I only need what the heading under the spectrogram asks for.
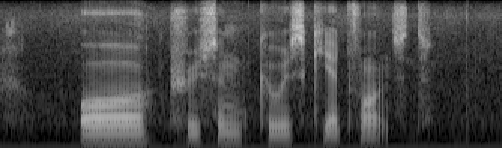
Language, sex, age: English, male, 21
